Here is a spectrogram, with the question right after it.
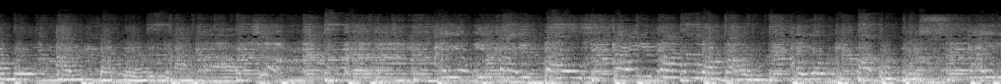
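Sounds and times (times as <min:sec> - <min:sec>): person singing: 0:00.0 - 0:03.2, 0:04.1 - 0:10.0
live band playing cha-cha-cha: 0:00.0 - 0:10.0.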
